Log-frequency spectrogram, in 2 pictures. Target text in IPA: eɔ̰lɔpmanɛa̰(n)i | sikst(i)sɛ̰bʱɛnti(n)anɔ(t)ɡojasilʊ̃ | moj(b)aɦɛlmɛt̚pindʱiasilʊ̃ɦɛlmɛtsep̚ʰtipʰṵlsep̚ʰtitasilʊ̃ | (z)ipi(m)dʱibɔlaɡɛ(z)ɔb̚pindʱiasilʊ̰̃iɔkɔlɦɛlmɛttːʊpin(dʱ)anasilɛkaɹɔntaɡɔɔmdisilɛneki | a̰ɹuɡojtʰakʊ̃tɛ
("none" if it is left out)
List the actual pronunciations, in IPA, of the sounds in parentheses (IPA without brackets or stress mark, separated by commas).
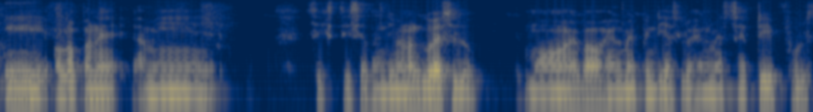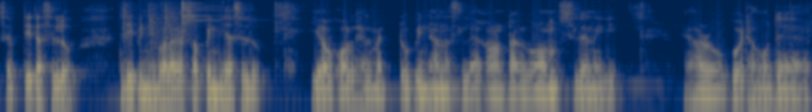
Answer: m, i, m, t, b, z, n, s, dʱ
